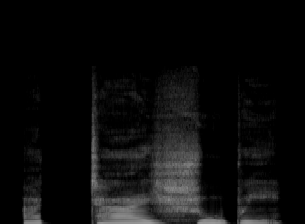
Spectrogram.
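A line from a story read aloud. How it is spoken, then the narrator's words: Hissing. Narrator (Russian): шипел крокодил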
